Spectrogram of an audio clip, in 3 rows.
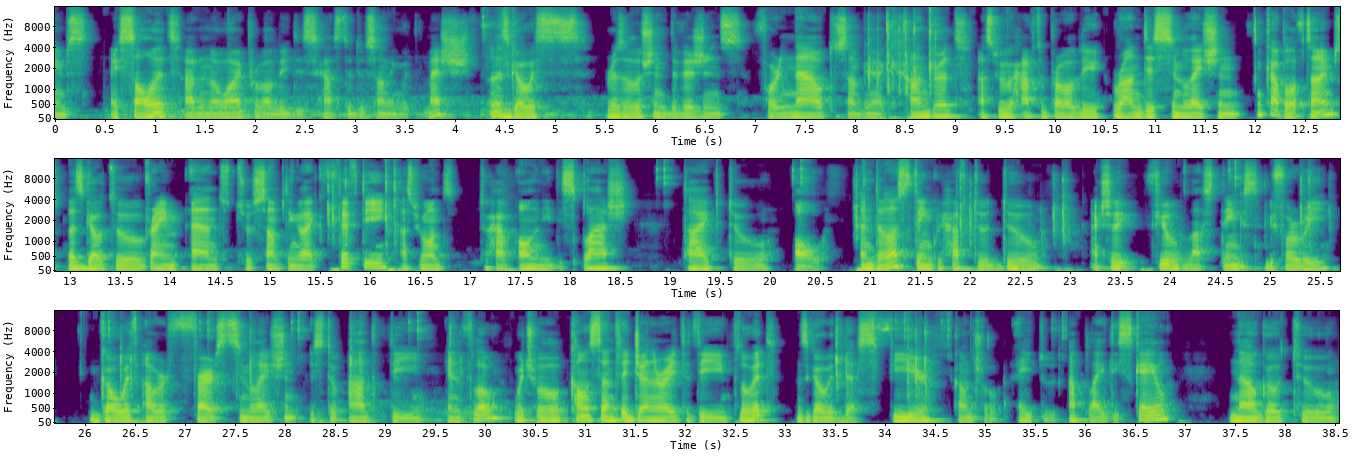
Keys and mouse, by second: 4.2-9.0 drag, 8.5 KP_0, 11.9-16.4 drag, 18.9-20.4 drag, 20.9 KP_3, 22.0 alt+z, 22.8 shift+a, 25.3 s, 26.2 click, 26.5 g, 27.2 click, 27.7 ctrl+a, 28.7 g, 29.3 click, 29.7 s, 33.6 s, 34.1 click, 34.3 ctrl+a, 35.8-38.5 drag.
